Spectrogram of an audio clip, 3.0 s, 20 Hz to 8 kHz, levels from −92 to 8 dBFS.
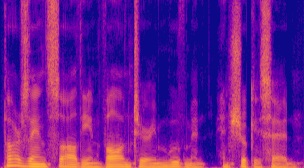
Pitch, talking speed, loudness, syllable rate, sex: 95 Hz, 180 wpm, -17 LUFS, 5.8 syllables/s, male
